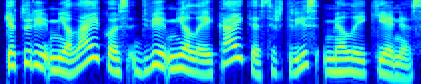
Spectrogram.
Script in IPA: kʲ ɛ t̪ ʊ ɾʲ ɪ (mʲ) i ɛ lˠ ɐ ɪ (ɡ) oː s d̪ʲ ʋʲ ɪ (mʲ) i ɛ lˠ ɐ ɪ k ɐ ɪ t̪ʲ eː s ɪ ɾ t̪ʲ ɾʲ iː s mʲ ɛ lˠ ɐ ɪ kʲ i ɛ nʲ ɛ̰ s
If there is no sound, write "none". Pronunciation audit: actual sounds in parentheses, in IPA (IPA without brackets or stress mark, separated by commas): mʲ, k, mʲ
